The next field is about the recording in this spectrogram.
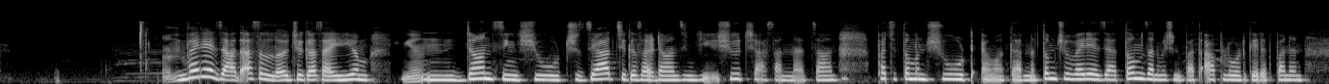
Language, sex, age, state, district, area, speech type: Kashmiri, female, 18-30, Jammu and Kashmir, Kupwara, rural, spontaneous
